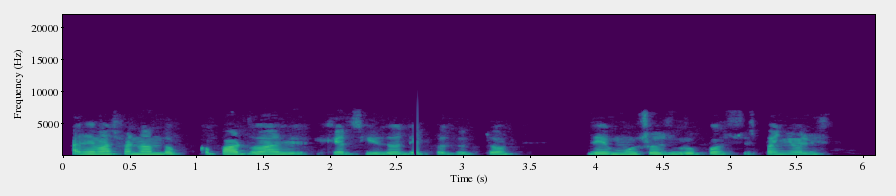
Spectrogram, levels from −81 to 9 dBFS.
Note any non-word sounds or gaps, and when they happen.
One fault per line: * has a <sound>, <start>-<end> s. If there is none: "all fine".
* has a dropout, 2.6-2.7 s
